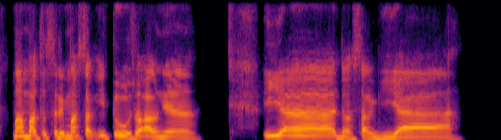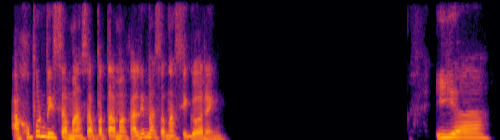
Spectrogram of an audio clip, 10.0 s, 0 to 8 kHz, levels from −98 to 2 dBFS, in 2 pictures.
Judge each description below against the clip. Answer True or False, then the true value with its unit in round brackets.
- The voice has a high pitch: False (140 Hz)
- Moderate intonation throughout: True (4.0 semitones)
